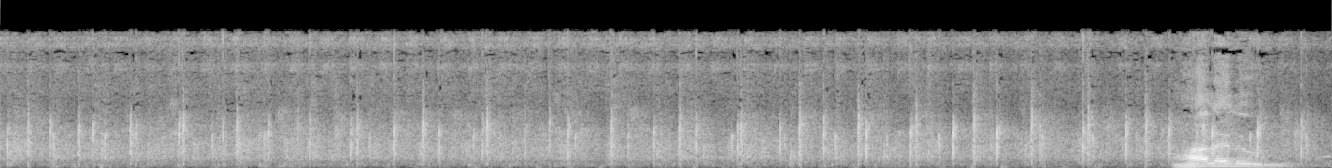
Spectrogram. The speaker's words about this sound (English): Wow, clap these hands.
